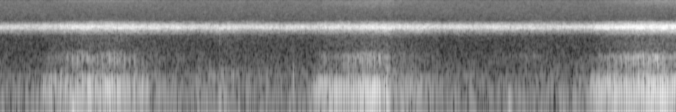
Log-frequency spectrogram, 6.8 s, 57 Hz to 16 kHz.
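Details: Soft, low, rumbling snores at a slow steady rhythm, about three in seven seconds, over a steady high-pitched background hum; snoring, recorded 7 October 2015.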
